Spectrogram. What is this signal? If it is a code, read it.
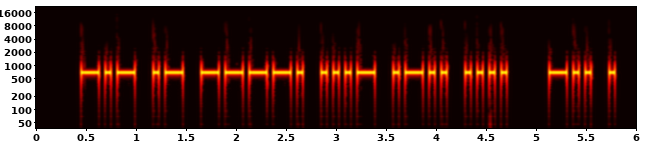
Morse code, heard as a keyed tone, about 21 wpm, 700 Hz. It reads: KA9VLH DE
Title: USA Callsign DE Callsign - 6 Characters - 20wpm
